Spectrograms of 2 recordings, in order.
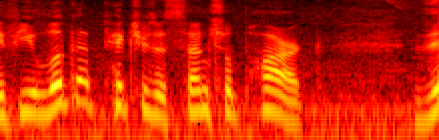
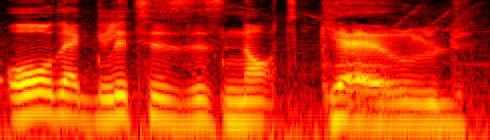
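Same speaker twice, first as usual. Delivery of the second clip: slow, hammed-up British accent; mock-Shakespearean British drawl; horrible British accent; 2 semitones lower, much slower than usual. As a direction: recite it grandly in a bad British accent. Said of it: "read them in a horrible British accent".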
